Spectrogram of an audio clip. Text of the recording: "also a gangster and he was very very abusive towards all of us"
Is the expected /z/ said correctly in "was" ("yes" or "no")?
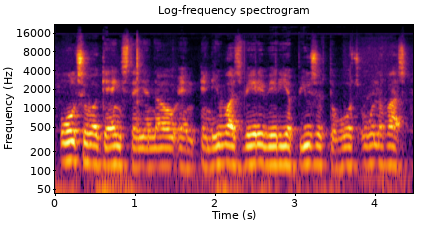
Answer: yes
